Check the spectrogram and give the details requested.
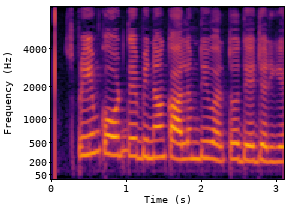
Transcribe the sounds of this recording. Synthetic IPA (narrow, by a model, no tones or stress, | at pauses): sʊ̥pɾiːmkoːɾʈ̚d̪eːbɪnaːkaːləmd̪iːʋəɾt̪õːd̪eːd͡ʒəɾɪeː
